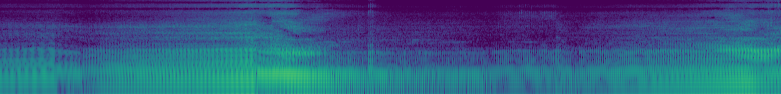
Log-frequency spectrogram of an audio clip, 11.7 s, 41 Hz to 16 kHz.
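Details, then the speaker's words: Restored 1978 Honda XR75, last run around 1989, ridden after a misset adjustment was corrected per the manual: the small single revs up and down cleanly through the gears with an even exhaust beat and no misses; normal running. "I drove it that way for years but luckily I checked the book made the adjustment and now we're up and running so here we are just in time for the fourth I finally get to ride this thing"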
